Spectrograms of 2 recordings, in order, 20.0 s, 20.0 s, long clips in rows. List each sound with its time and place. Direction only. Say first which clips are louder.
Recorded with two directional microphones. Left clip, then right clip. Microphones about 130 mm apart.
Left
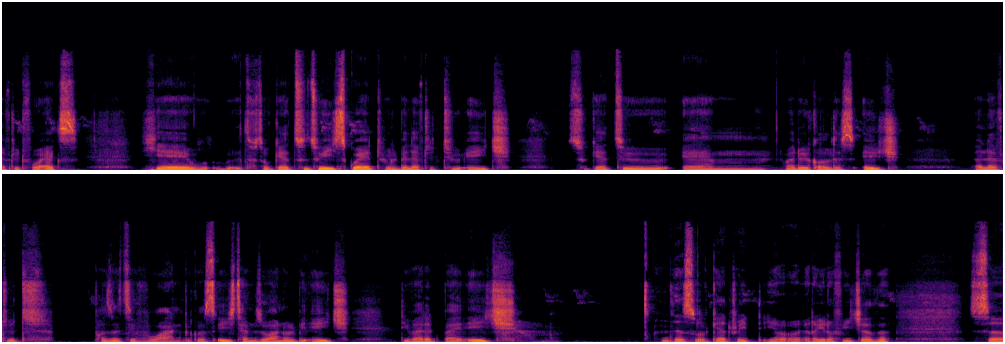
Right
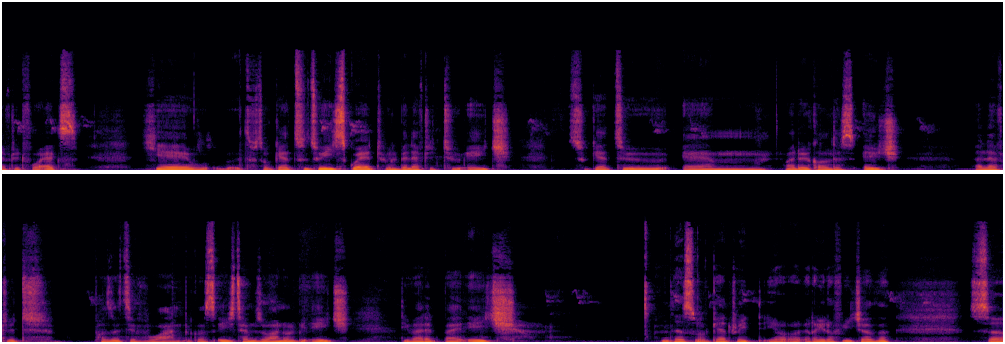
0.0 s speech: left 6 dB; 35° left (ahead or behind)
6.8 s speech: left 4 dB; 40° left (ahead or behind)
7.2 s a sound: even; 20° left (ahead or behind)
7.8 s speech: left 5 dB; 40° left (ahead or behind)
16.3 s speech: left 5 dB; 35° left (ahead or behind)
